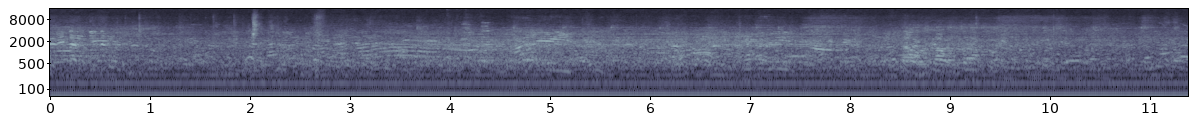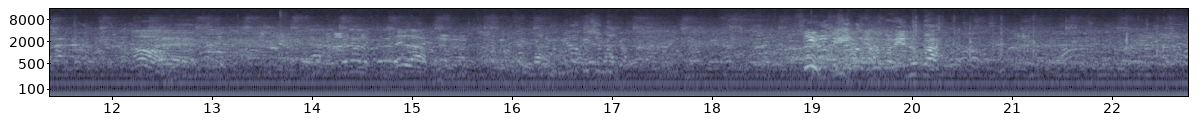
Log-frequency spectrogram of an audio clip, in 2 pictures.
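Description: A crowd of spectators chatters outdoors at a distance.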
